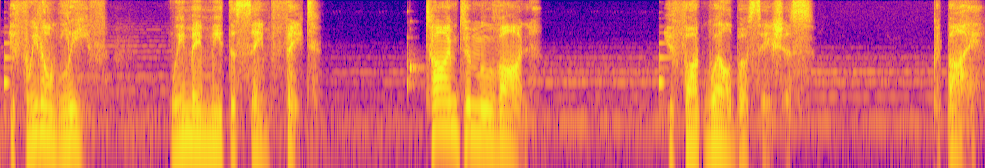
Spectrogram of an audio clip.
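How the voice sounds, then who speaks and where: A man voicing an aloof, ageless young immortal guardian in a video game, speaking gravely and in measured phrases. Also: a little high, lively intonation, faint music behind. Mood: solemn farewell. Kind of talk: English game dub cutscene acting.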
